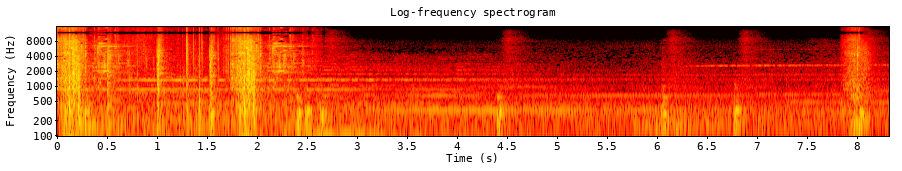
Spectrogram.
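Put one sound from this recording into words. Soft interface clicks sound as menu items change.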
